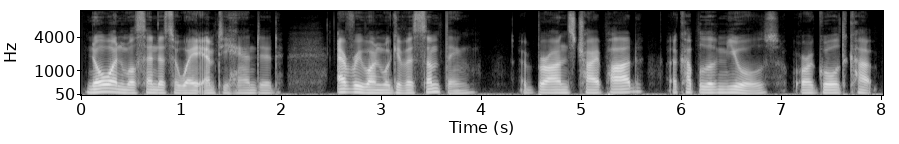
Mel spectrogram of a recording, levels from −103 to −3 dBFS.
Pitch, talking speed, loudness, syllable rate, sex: 115 Hz, 180 wpm, -22 LUFS, 5.6 syllables/s, male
